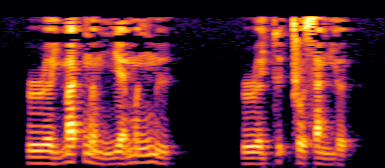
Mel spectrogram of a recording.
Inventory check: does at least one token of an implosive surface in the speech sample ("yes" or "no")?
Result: no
